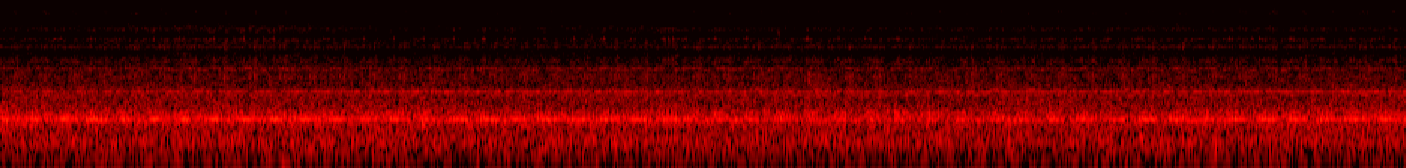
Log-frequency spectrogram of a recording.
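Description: Electric fan running: a soft, continuous rushing noise with a steady hum, unchanging throughout.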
